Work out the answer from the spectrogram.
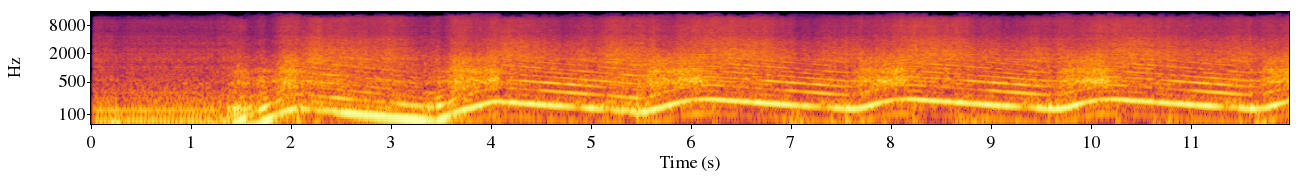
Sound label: Mazda CX3 DK SkyActiv Muffler Audio; AutoExe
